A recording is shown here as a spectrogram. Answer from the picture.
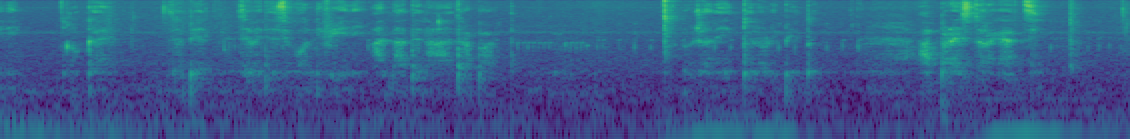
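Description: A woman whispering close to the microphone, in short breathy phrases.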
